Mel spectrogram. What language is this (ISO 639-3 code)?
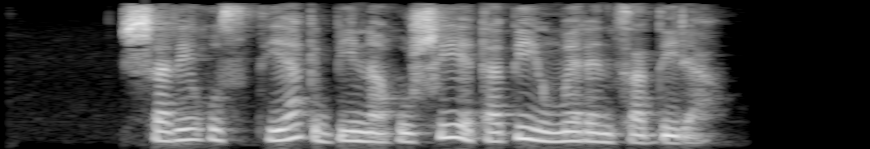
eus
